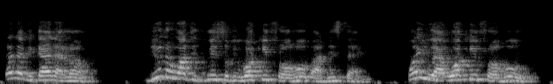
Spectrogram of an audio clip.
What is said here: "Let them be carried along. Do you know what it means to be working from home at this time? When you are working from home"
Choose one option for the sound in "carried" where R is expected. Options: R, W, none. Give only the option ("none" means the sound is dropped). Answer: none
